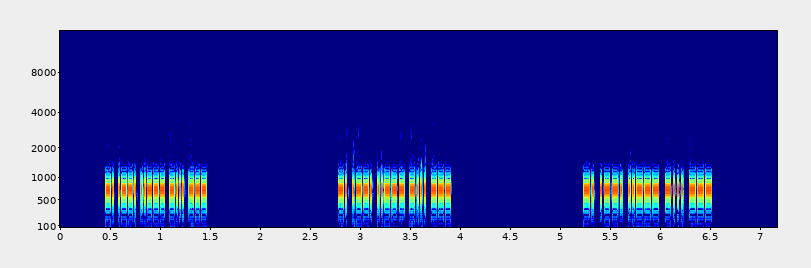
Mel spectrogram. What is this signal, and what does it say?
Morse code, heard as a keyed tone, about 65 wpm, 700 Hz. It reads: NP2BO NP2BO NP2BO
